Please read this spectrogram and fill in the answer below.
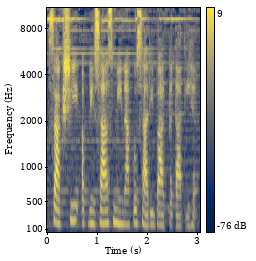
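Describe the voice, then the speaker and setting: A woman's voice: fairly low pitch, a little slow. A woman narrator reading a scripted moral story. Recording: music behind the voice.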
